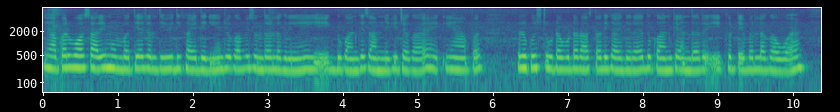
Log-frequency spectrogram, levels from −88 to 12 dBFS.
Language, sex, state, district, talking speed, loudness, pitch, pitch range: Hindi, female, Chhattisgarh, Balrampur, 255 wpm, -14 LUFS, 220 Hz, 215-230 Hz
